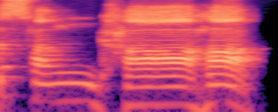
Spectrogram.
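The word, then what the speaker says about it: सङ्घाः: Then Gandharva Yaksha Surasiddha Sanghaha. Sangha के बाद भी विसर्ग आएगा.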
